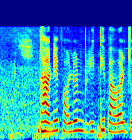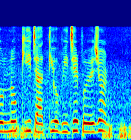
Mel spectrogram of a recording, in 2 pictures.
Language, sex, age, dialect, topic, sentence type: Bengali, female, 18-24, Northern/Varendri, agriculture, question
